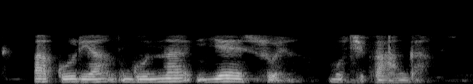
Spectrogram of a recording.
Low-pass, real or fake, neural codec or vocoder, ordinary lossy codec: 7.2 kHz; fake; codec, 16 kHz in and 24 kHz out, 1 kbps, XY-Tokenizer; AAC, 16 kbps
